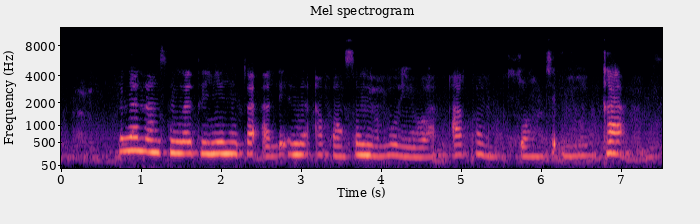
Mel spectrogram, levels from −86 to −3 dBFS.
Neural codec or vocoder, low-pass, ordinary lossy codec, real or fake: codec, 16 kHz, 2 kbps, FreqCodec, smaller model; 7.2 kHz; Opus, 24 kbps; fake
